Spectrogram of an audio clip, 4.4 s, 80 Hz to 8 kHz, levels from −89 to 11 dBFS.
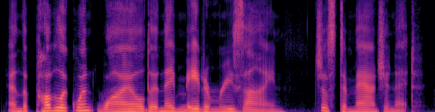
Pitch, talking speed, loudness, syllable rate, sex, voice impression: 160 Hz, 165 wpm, -21 LUFS, 4.6 syllables/s, female, very feminine, middle-aged, slightly thin, slightly tensed, powerful, dark, slightly soft, clear, fluent, cool, intellectual, refreshing, very sincere, very calm, very friendly, very reassuring, very unique, very elegant, wild, sweet, strict, slightly sharp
